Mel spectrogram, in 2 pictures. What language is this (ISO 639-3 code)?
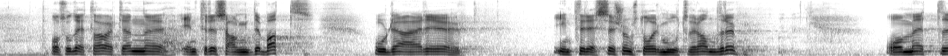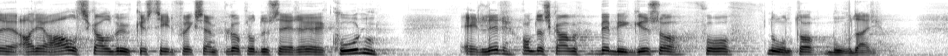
nor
